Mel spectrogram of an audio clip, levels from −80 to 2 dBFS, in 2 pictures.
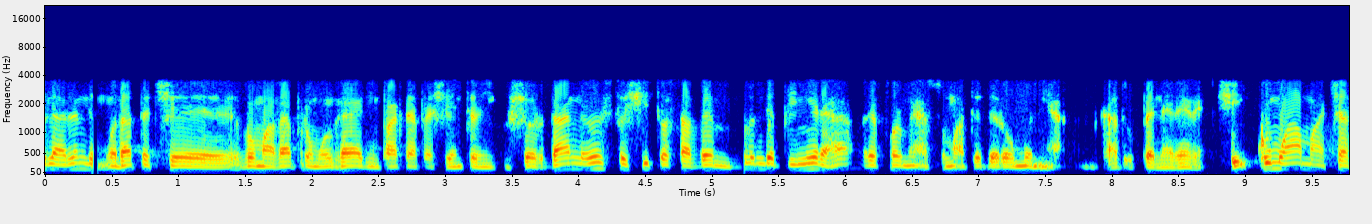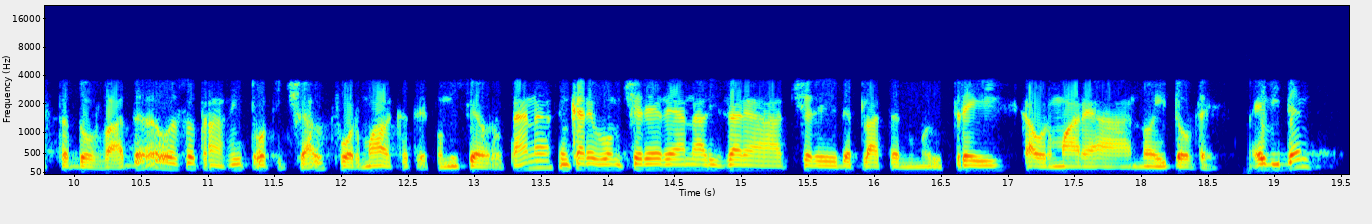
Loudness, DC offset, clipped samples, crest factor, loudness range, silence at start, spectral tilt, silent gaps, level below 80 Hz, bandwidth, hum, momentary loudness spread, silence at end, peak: -21 LUFS; under 0.1%; under 0.1%; 20 dB; 2 LU; 0 s; -9.5 dB/octave; none; -76 dBFS; 3.8 kHz; none; 5 LU; 0.15 s; -2 dBFS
